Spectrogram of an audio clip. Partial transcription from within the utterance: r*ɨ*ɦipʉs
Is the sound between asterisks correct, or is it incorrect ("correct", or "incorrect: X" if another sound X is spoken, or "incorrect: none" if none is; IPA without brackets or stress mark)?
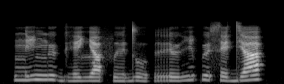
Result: incorrect: ʉ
